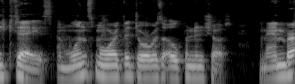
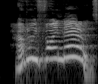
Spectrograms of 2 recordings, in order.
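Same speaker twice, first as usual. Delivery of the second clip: put-on high puzzled girl. Pam asking in child voice.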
